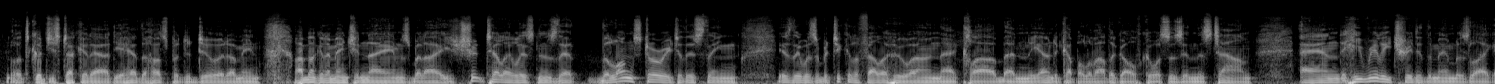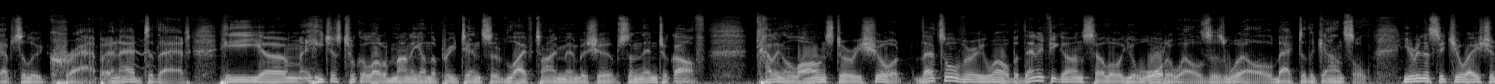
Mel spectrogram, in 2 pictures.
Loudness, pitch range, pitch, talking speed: -24 LUFS, 75-100 Hz, 85 Hz, 240 wpm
